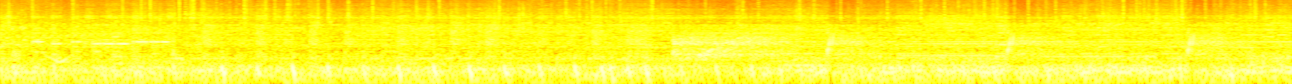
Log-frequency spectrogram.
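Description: Newgin CRA Yasei no Oukoku SUN N-K pachinko machine playing its game music and sound effects, loud and continuous, with many short clicks throughout and a brighter burst of effect sound about seven seconds in as the animal-race sequence plays.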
